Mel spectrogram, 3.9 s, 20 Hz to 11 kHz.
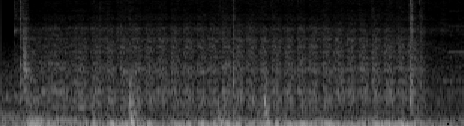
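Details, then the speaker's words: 1999 Land Rover Discovery II bought as a non-runner, battery believed very dead, second jump box added: four seconds of steady brisk cranking that never catches, service and transmission-fault lights blinking; crank, no start. "well that's a crank no start you still got all the blinking things there"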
